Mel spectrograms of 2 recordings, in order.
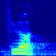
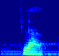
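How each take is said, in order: First: The vowel sounds like o. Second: The vowel sounds like a.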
